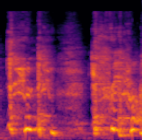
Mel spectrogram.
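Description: A man coughing into a tissue held over his mouth, in two fits, the second starting about a second and a half in.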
